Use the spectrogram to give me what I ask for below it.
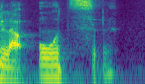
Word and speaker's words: Laozi: In German, we say Laozi. – Okay, that's actually pretty accurate pronunciation-wise.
